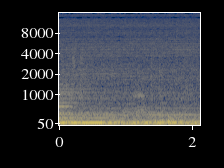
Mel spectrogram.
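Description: The last chord of a rock song dying away, its upper notes fading within the first half-second over a deep bass rumble that drops in level about two-thirds of a second in.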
